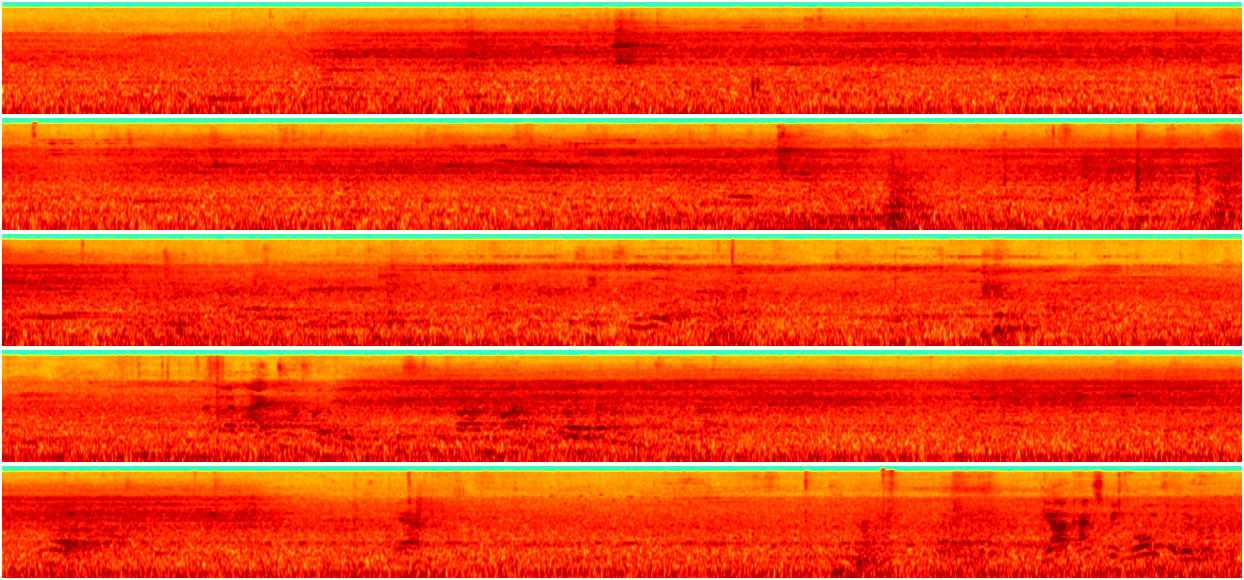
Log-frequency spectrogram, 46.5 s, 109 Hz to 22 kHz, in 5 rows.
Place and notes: {
  "title": "essen, at VHS",
  "date": "2011-06-08 23:10:00",
  "description": "At the VHS on Ilse Menz Weg, as people pass by under the reverbing construction you partly hear the sound of instruments played by music students of the VHS.\nProjekt - Stadtklang//: Hörorte - topographic field recordings and social ambiences",
  "latitude": "51.45",
  "longitude": "7.01",
  "altitude": "84",
  "timezone": "Europe/Berlin"
}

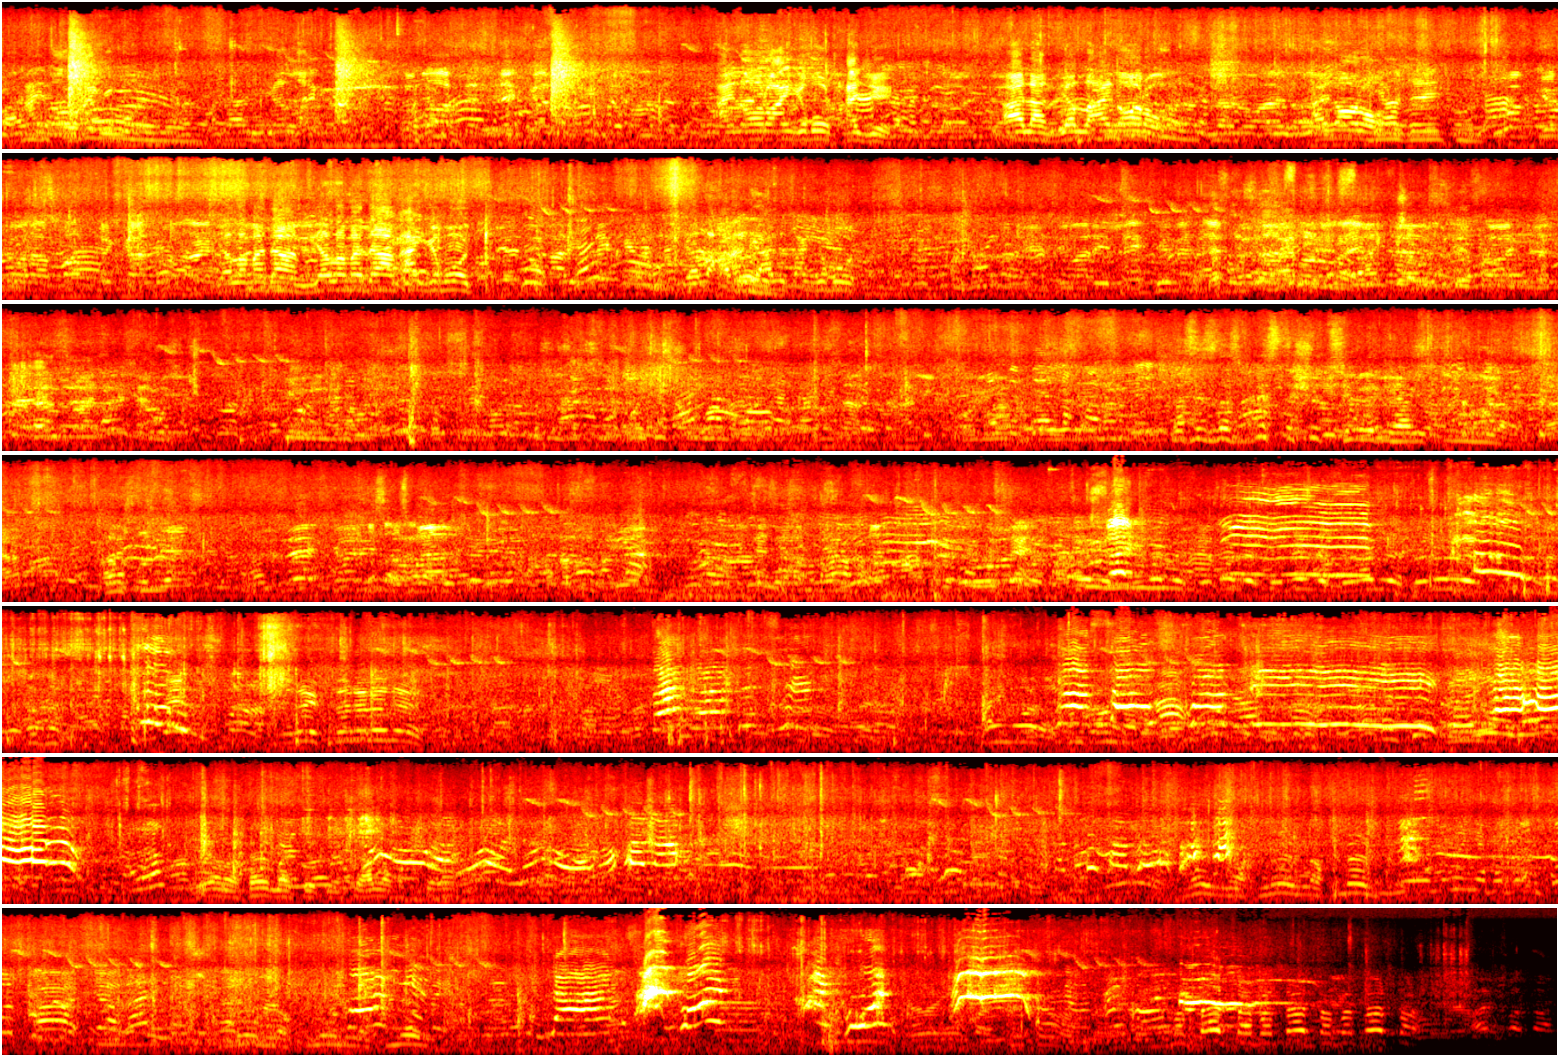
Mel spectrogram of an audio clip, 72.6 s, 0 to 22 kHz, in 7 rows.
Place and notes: {
  "title": "Nordviertel, Essen, Deutschland - essen, unversity, saturday fleemarket",
  "date": "2014-04-19 14:30:00",
  "description": "Auf dem Universitätsgelände während des samstäglichen Flohmarkts. Verkäuferstimmen, Standmusik und die Klänge vieler Stimmen und Sprachen.\nAt the university during the weekly saturday fleemarket. The sounds of many voices in several languages.\nProjekt - Stadtklang//: Hörorte - topographic field recordings and social ambiences",
  "latitude": "51.47",
  "longitude": "7.00",
  "altitude": "57",
  "timezone": "Europe/Berlin"
}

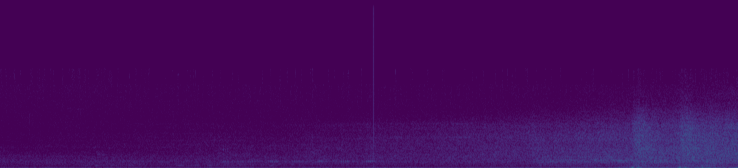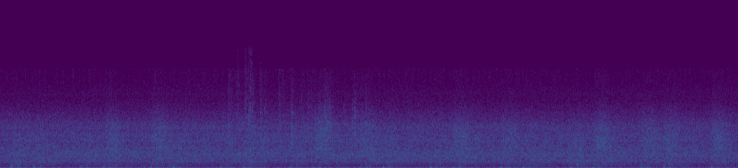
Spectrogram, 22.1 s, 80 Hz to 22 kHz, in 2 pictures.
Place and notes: {
  "title": "Rain, trains, clangy bells, autumn robin, ravens, stream from the Schöneberger Südgelände nature reserve, Berlin, Germany - Train thumps and crackles",
  "date": "2021-11-28 07:44:00",
  "description": "Early morning just after sunrise. A cold and clear Sunday, slightly frosty. The atmosphere is still, the rain has stopped, wildlife is silent, the city very distant. Every two or three minutes the quiet is punctuated by powerful train moving fast. Some seem to leave a trail of harsh sharp crackling in their wake. I've not heard this sound before and don't know what it is - maybe electrical sparks on icy cables.",
  "latitude": "52.46",
  "longitude": "13.36",
  "altitude": "45",
  "timezone": "Europe/Berlin"
}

